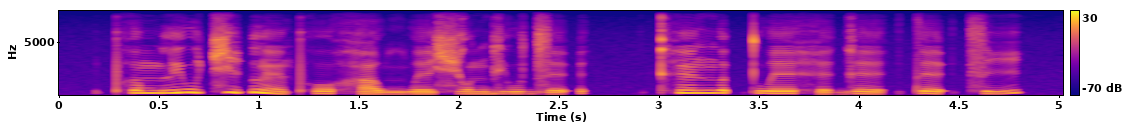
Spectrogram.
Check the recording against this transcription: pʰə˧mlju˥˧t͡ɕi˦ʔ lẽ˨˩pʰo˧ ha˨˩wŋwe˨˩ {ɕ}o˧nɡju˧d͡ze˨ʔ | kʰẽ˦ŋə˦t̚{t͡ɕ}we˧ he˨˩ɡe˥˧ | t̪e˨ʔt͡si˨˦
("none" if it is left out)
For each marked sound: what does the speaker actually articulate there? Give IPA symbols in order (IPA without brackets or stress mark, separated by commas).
ɕ, t̪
